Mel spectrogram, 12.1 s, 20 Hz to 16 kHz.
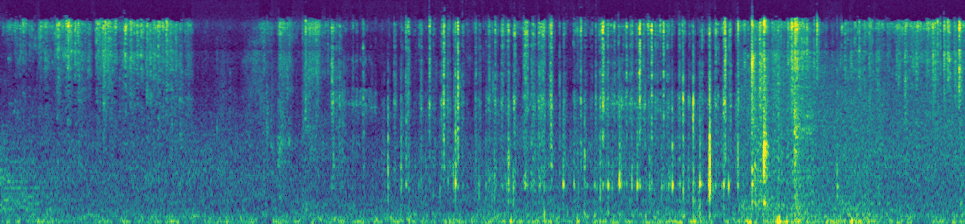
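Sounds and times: stir stick scraping plastic cup: 4.1s - 9.2s.

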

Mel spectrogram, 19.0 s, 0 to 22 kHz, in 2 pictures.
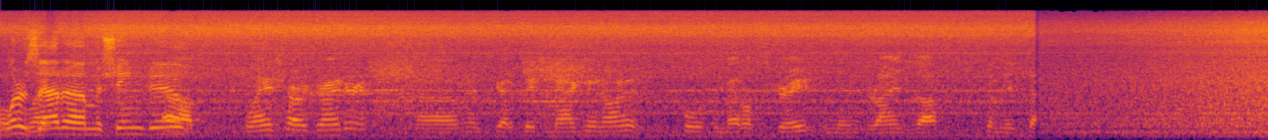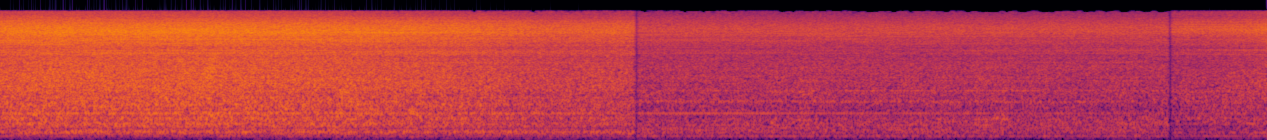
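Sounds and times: exhaust fan rushing: 0.0s - 19.0s.

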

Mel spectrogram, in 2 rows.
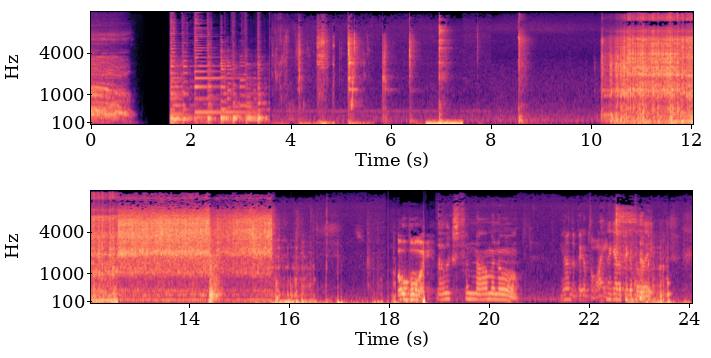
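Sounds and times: blender running: 10.2s - 15.7s.

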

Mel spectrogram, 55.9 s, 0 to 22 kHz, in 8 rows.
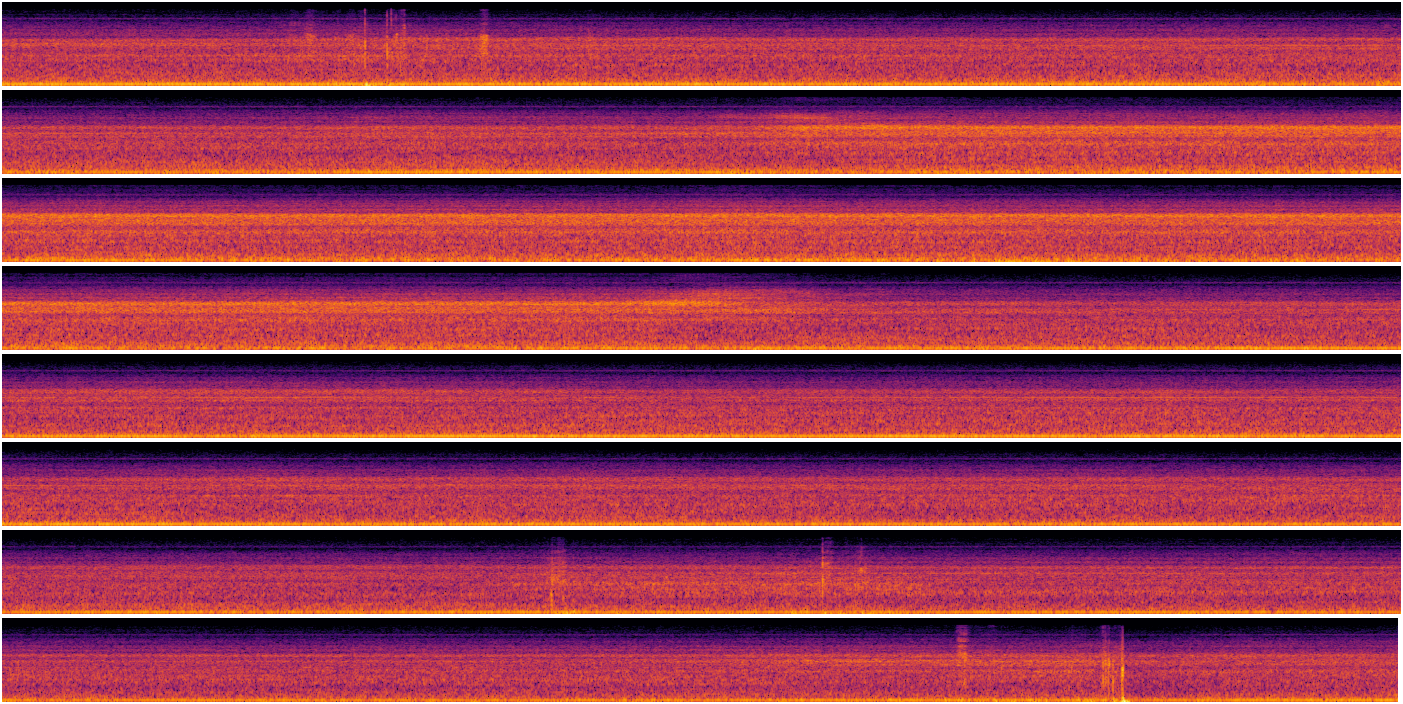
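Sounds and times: propeller plane engine drone: 0.0s - 55.9s
high hiss: 10.4s - 13.8s.

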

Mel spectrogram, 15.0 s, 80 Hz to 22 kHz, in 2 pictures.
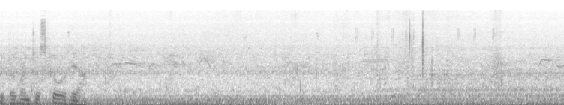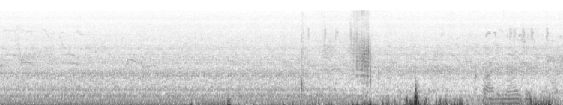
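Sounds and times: vehicle engine running: 0.0s - 15.0s.

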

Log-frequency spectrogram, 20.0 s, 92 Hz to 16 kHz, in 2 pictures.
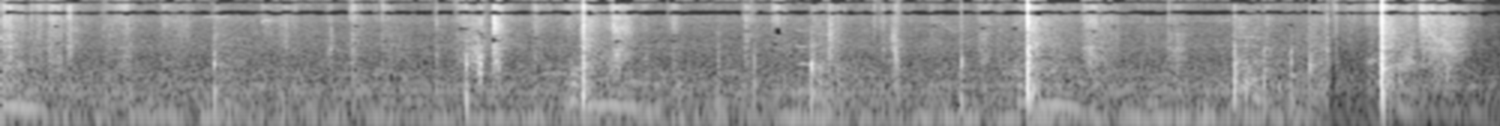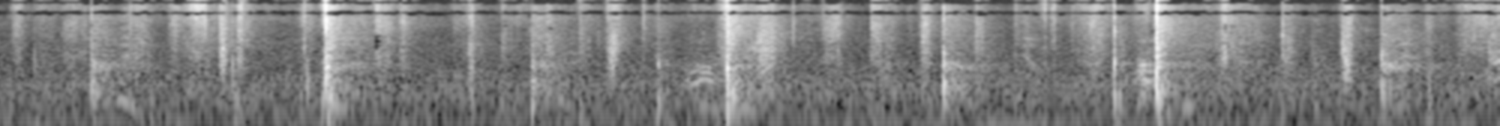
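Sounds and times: distant racket strokes: 0.0s - 20.0s
low steady hum: 0.0s - 20.0s
racket striking ball: 2.9s - 7.4s, 8.1s - 9.8s, 12.0s - 12.6s, 14.6s - 15.1s, 17.5s - 18.0s.

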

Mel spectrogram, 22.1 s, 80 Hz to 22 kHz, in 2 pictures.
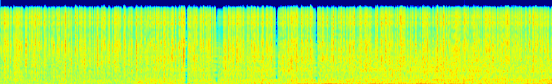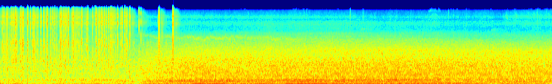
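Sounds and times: fountain firework crackling: 0.0s - 15.0s.

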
